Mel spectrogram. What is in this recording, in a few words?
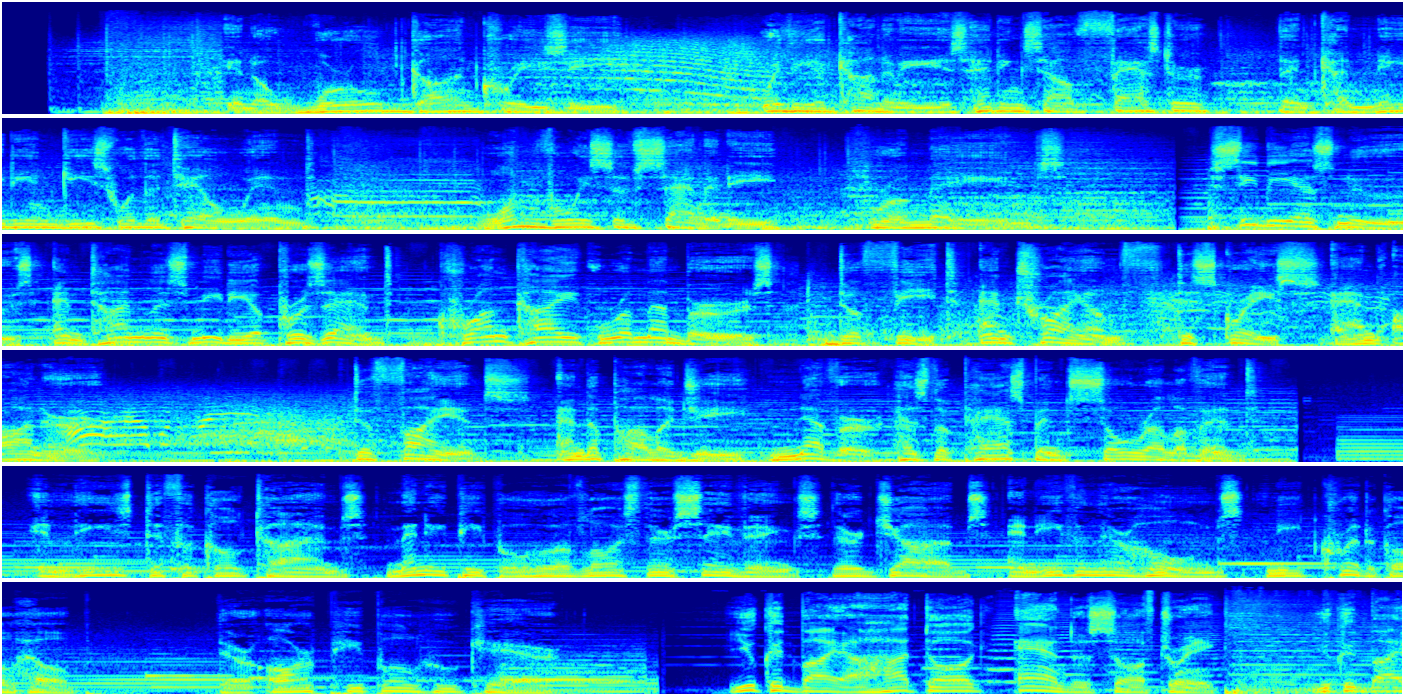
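US English, General; GoLocalise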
